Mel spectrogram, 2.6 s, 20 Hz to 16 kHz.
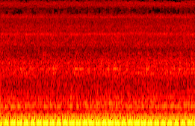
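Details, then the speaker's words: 1970 Dodge Challenger with FiTech fuel-injected V8 (believed 440), idling after new spark plugs cured bad skipping: even, regular exhaust pulse with no misses or stumbles, heard from behind the car; healthy smooth idle. "Oh yeah. Oh yeah. Let's go listen out back. Sounds pretty good to me."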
